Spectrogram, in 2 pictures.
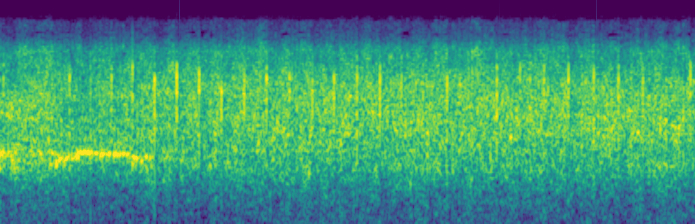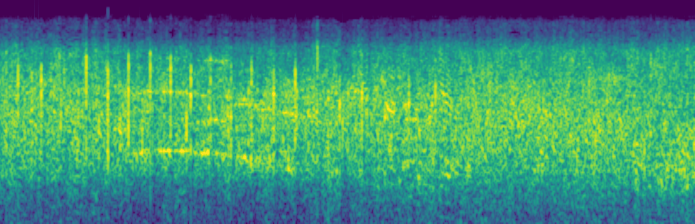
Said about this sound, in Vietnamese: Cho nên ngồi tràng vỗ tay, chúc mừng hai người anh em.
